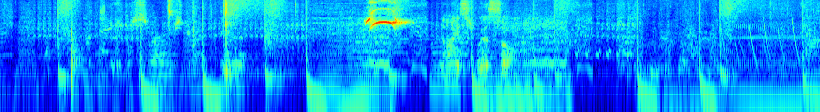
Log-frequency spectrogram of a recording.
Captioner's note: blowing Whistle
